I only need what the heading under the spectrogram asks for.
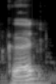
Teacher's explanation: now for g it's a voiced velar plosive the lips are spread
